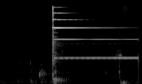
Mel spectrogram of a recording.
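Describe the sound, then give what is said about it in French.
A doorbell gives a single clear chime, a bright ringing tone that holds for nearly a second and then stops, with nothing else around it. “On sonne à la porte.”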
